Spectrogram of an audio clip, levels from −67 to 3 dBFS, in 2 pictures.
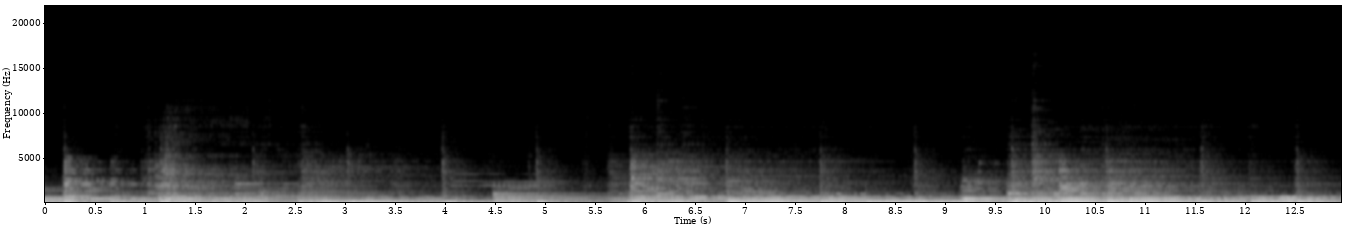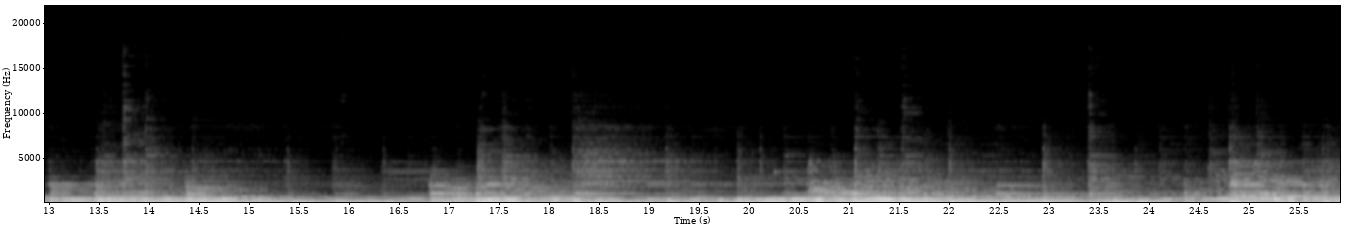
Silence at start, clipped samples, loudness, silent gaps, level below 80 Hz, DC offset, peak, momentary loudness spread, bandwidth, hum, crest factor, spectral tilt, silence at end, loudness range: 0 s; under 0.1%; -17 LUFS; none; -20 dBFS; under 0.1%; 0 dBFS; 7 LU; 8.6 kHz; none; 16 dB; -8.5 dB/octave; 0 s; 5 LU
